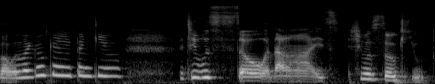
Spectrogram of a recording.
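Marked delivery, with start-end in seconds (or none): 0.4-1.2 small, high voice; meek thanks. Retold or imitated. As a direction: imitate yourself thanking the dentist meekly. Own meek answer to dentist.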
